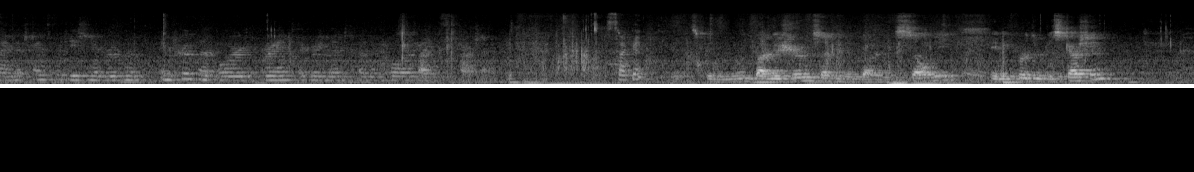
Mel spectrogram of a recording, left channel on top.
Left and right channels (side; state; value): right; silent; 56 dB below the other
